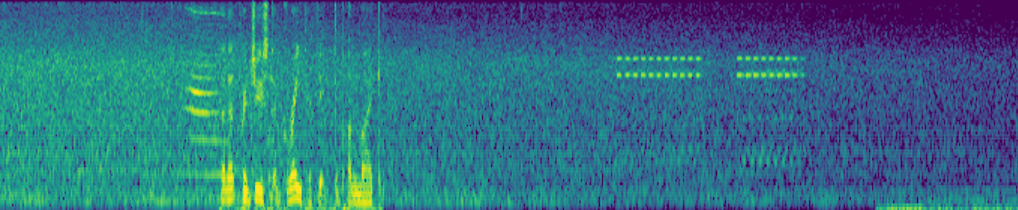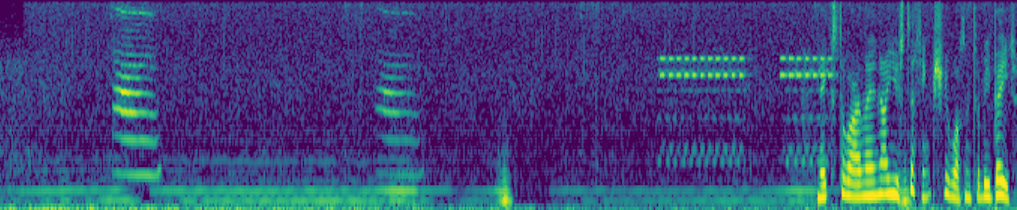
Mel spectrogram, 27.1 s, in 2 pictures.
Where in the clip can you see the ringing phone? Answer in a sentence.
The ringing phone can be heard from 8.2 to 10.8 s and from 22.3 to 24.8 s.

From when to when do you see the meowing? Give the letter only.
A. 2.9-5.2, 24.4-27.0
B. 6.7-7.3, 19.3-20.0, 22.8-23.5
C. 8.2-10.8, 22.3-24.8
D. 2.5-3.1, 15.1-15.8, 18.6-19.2
D.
